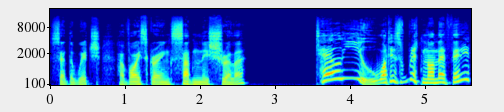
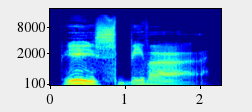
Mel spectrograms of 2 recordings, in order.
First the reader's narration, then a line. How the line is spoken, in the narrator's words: said Aslan with a very low growl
